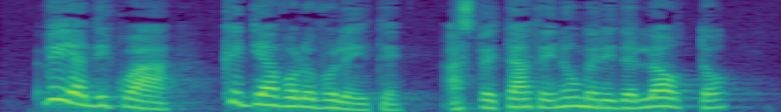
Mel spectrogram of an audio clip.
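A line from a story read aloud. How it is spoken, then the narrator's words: Impatient exclamation. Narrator (Italian): Giuseppe, spazientito, esclamava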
